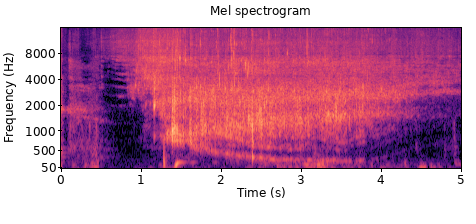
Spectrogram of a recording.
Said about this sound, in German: Hat man das gehört? Das ist sehr leise. Ich muss auf anderes Wasser umsteigen, aber das Eingießen hört man immer sehr gut. Achtung.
